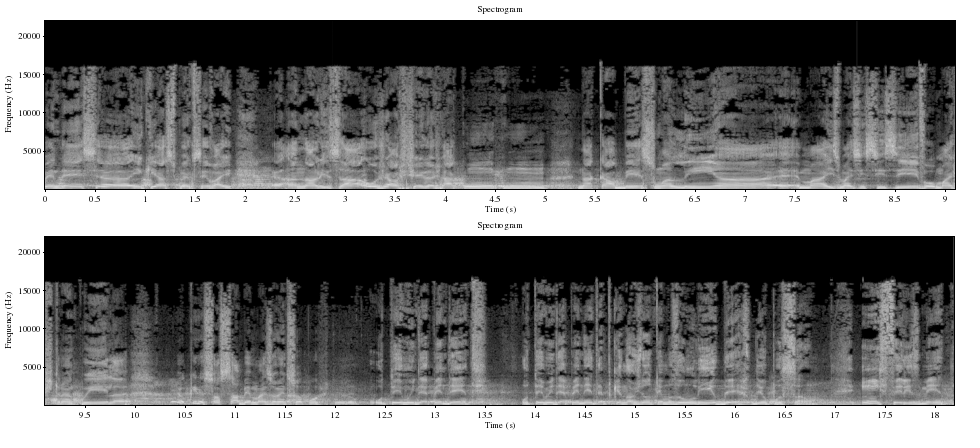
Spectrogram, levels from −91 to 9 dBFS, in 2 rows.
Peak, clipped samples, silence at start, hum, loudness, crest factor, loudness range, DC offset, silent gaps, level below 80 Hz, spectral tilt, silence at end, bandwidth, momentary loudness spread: 0 dBFS; under 0.1%; 0 s; none; -10 LUFS; 10 dB; 1 LU; under 0.1%; none; -42 dBFS; -4.5 dB/octave; 0 s; 17 kHz; 5 LU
